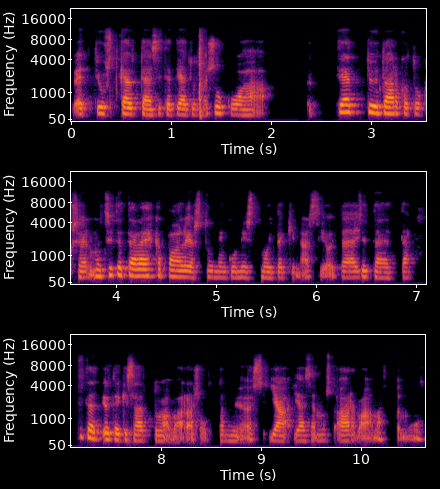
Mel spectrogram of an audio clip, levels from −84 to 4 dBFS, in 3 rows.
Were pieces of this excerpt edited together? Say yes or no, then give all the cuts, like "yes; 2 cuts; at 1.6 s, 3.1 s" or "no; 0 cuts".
yes; 4 cuts; at 1.3 s, 2.5 s, 6.4 s, 7.2 s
